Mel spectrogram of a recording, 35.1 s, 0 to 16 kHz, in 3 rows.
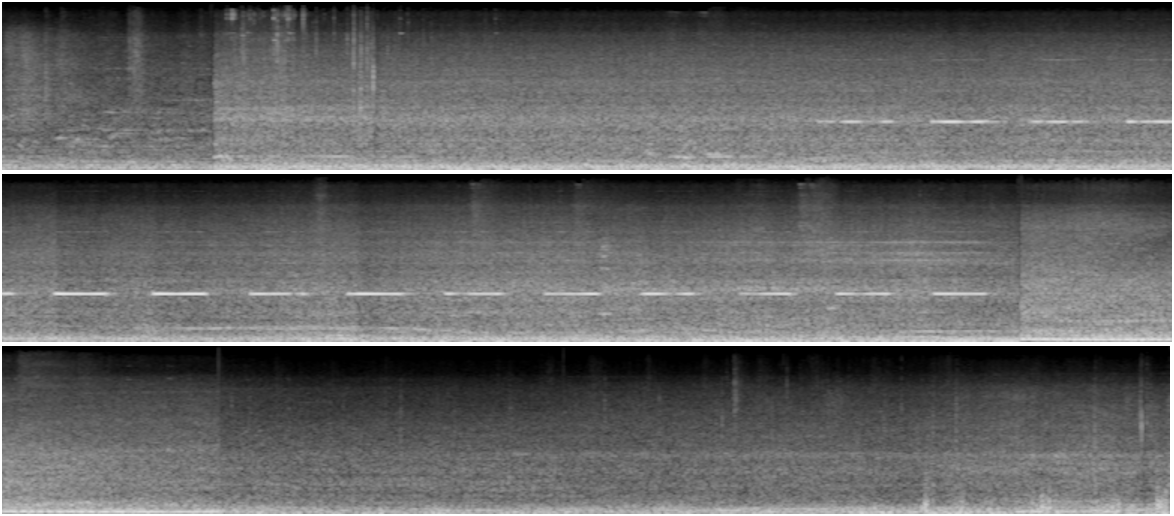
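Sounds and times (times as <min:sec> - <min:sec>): diesel truck engine running: 0:01.6 - 0:35.0
truck reversing alarm beeping: 0:08.0 - 0:21.8.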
